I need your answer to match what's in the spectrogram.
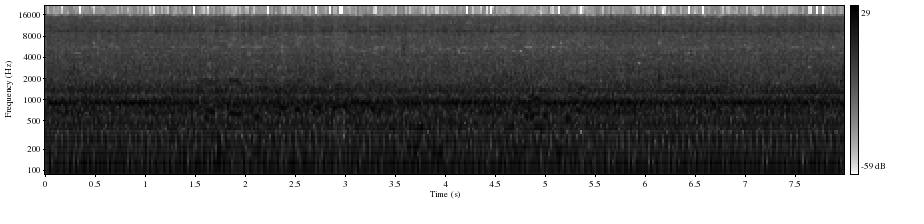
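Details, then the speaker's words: Small generator converted to run on LPG (3 kg cylinder) for a quail coop power backup: steady, even drone with no misses, surging or hunting while holding speed; smoother and more stable than on petrol, normal running. "Sudah tak coba menyalahkan dengan menggunakan elpiji yang hasilnya suaranya lebih halus kemudian untuk t'adore lebih stabil"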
